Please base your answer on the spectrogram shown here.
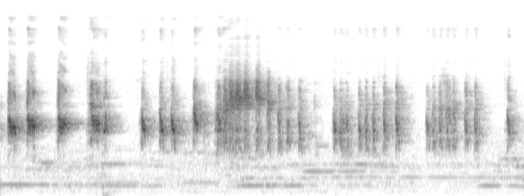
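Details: Morning song of a loudly singing male sooty-headed bulbul: quick clipped notes run into a dense buzzy chatter, then rapid stuttering note groups.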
